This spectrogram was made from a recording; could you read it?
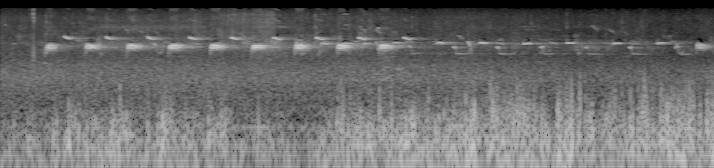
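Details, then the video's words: Great tit singing a high, ringing two-note phrase, repeated quickly about twice a second, with a wood pigeon in the background, over heavy low rumbling wind noise. "Grzywacz w tle śpiewu sikorki bogatki"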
